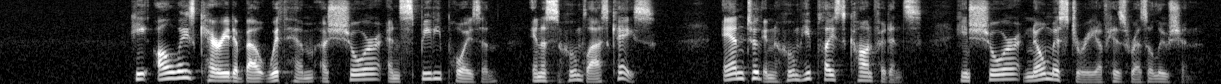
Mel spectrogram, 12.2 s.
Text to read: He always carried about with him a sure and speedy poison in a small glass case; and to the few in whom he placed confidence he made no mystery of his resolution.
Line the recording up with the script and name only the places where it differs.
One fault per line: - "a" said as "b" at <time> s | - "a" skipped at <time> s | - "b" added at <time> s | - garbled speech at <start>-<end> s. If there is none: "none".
- "small" said as "whom" at 5.6 s
- "the few" skipped at 7.6 s
- "made" said as "sure" at 9.7 s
